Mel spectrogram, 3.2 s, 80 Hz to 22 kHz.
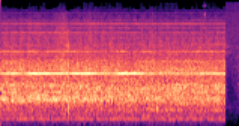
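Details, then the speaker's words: Ford 5.4 DOHC (Navigator) with a junkyard aftermarket fuel pump and a repaired wire: a steady electric buzz for about three seconds, the normal fuel pump prime, then it cuts off. "This little wire here, I fixed. So that's, you hear that fuel pump buzzing."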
